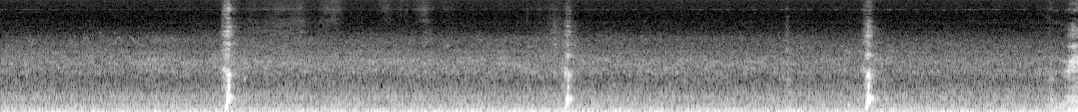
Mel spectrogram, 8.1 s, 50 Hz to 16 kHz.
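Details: Adult with intractable hiccups since December 2015, with breathing and choking spasms, burps and developing achalasia III, outdoors at sunrise: three short, sharp hiccups over about eight seconds against steady outdoor rumble.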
